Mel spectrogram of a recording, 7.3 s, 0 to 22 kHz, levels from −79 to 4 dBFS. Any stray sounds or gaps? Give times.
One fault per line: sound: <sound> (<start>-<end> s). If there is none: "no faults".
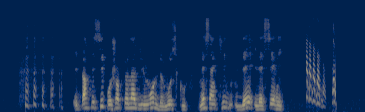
sound: laugh (0.4-1.3 s)
sound: chirp (6.1-6.7 s)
